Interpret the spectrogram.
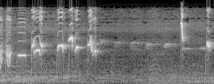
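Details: Greater green leafbird, cucak ijo, singing varied phrases: loud whistled slurs and squeaky chirps for two seconds, then soft thin sustained whistles with a few sharp high notes, over faint hum.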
